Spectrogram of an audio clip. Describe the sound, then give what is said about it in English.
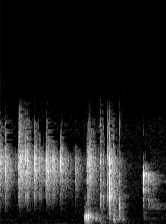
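A quick run of small rattling clicks, then a sharper clatter as dice tumble across a hard tabletop and settle, with one last faint tap. Fairly quiet, with no voices. “Let me roll for that.”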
